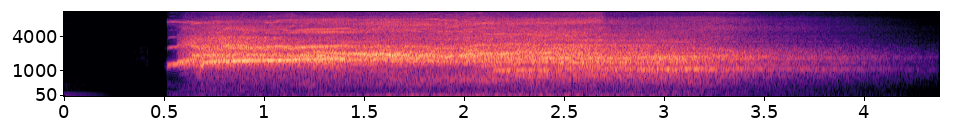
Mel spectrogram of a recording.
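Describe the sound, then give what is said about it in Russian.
A single piercing, shrill screech starts abruptly and holds for about three seconds before fading out, loud, with no voices around it: a stern mooring line on a boat snapping under strain while the boat reverses into its berth. “Да-да, тот самый звук атакующего Назгула на драконе.”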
